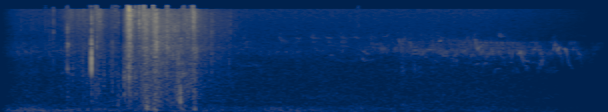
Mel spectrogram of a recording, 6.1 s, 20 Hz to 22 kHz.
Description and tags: Body fall in grass DISTANT
Distant recording of the body fall on the ground with grass during the summer day. Fall, grass, birds in distance. Recorded with Rode NTG2 pointing on the target.
body, dirt, distant, fall, grass, ground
